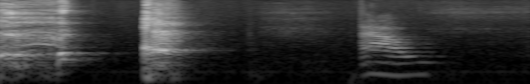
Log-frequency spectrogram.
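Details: Child coughing: two loud, harsh coughs then a brief voiced sound in a quiet room; the child denies throat pain but says his chest feels strong when coughing.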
